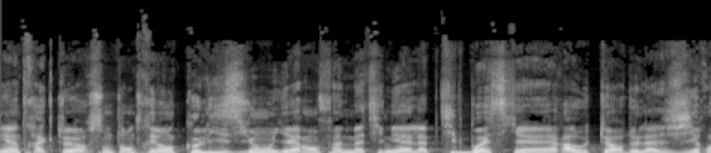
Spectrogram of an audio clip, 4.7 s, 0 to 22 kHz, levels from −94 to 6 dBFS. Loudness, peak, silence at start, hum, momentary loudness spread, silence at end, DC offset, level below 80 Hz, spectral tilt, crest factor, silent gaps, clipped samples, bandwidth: -18 LUFS; 0 dBFS; 0 s; none; 3 LU; 0 s; under 0.1%; -44 dBFS; -5 dB/octave; 16 dB; none; under 0.1%; 18 kHz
